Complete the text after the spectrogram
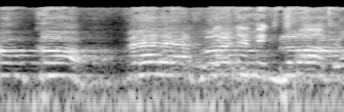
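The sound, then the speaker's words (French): A protest crowd at an anti-government demonstration chants a slogan in support of a woman, with many voices raised together in a loud, sustained, rhythmic call over a dense background roar. “Devant la foule qui scande « Blanka, on est avec toi ».”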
